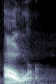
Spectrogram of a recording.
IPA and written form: au-ər (hour)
